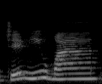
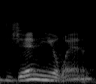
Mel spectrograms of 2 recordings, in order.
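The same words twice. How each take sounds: First: "genuine" said the playful way people use for fun; fun mispronunciation. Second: "genuine" said properly, ending in a short plain "in"; correct pronunciation. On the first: Teacher showing the fun way kids say "genuine". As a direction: say "genuine" as a silly joke pronunciation. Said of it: "Some people like to say genuine for fun". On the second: Teacher correcting the word "genuine" for students. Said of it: "but it is genuine". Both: Shown as a demonstration.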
